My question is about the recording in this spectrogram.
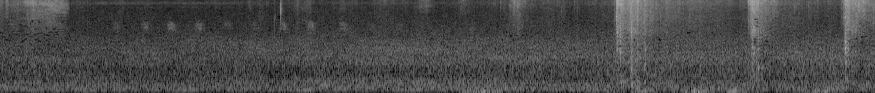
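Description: Rustling of grass and weeds against a steady faint outdoor hiss. Three louder, short swishes come about a second apart near the end, like steps brushing through the vegetation.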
